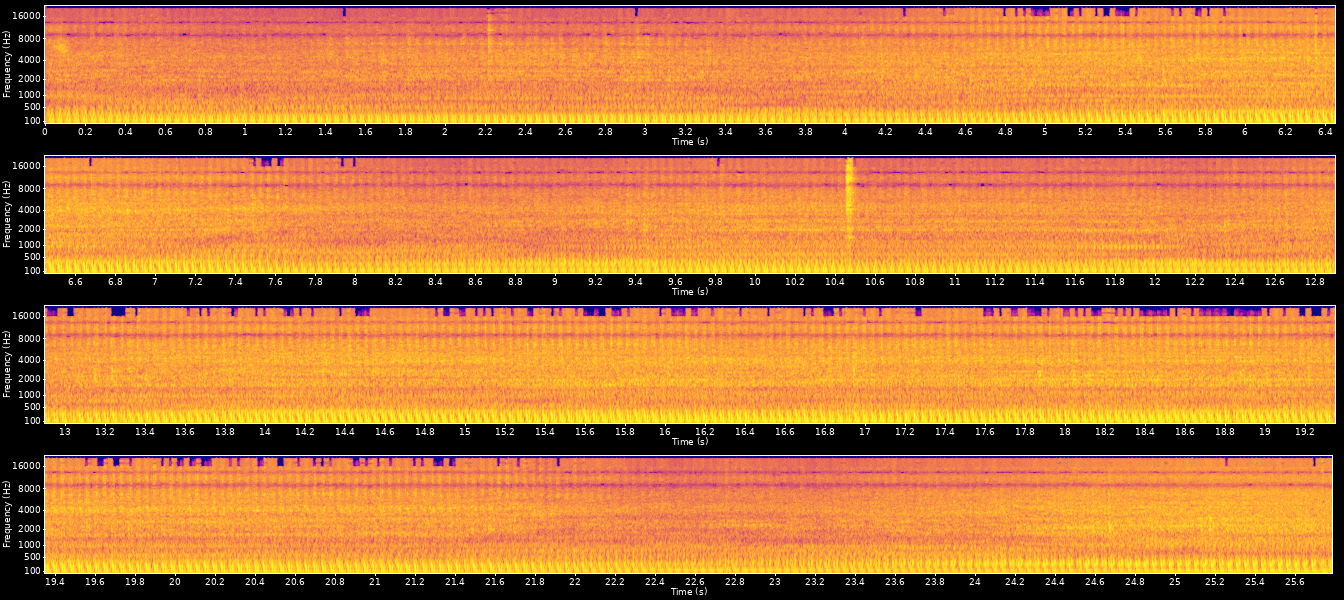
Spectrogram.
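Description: A Snapper riding lawn mower with a worn engine that may need new piston rings runs steadily in gear, a loud continuous low drone with slight surges throughout.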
